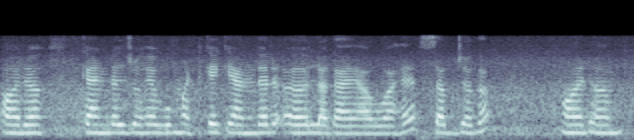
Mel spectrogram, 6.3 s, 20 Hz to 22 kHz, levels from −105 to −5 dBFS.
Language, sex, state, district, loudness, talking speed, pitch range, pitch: Hindi, female, Gujarat, Valsad, -16 LUFS, 130 wpm, 225-235 Hz, 230 Hz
